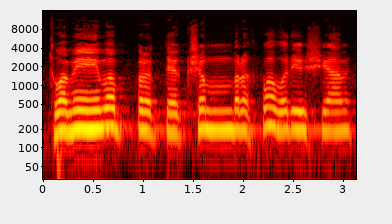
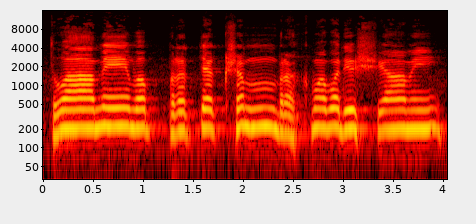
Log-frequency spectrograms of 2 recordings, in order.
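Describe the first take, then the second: First: The first vowel of the first word is short. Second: The first vowel of the first word is long. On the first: This is the form people commonly say today. The speaker calls it wrong. "ಎಲ್ಲ ಹೇಳೋದು ಹೇಗೆ ಈಗ?" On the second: This is the form found in the scripture. The speaker calls it right. "ಅಂತಿರೋದು ವೇದದಲ್ಲಿ"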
